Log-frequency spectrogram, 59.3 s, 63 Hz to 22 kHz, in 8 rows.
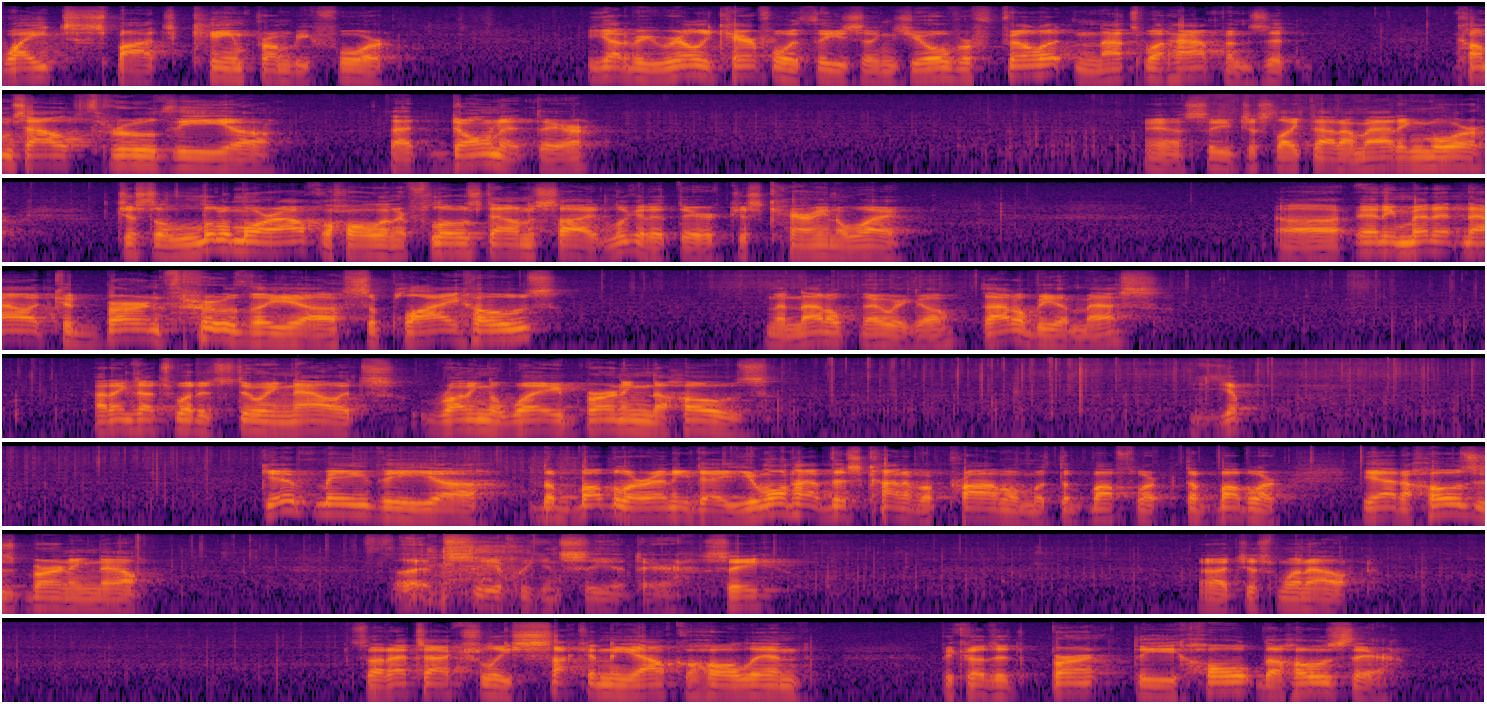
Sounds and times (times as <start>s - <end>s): Speech: 0.0s - 2.0s, 2.9s - 6.6s, 7.3s - 10.5s, 13.1s - 19.4s, 21.2s - 25.1s, 26.1s - 28.1s, 30.1s - 33.6s, 35.6s - 36.0s, 38.4s - 45.3s, 46.3s - 48.5s, 50.5s - 51.4s, 53.6s - 56.0s, 56.6s - 59.0s
Boiling: 0.0s - 59.3s.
